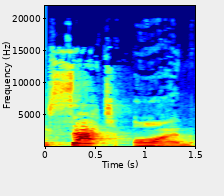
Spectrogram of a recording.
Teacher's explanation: I connect that, sat on, and I get the flap sound.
